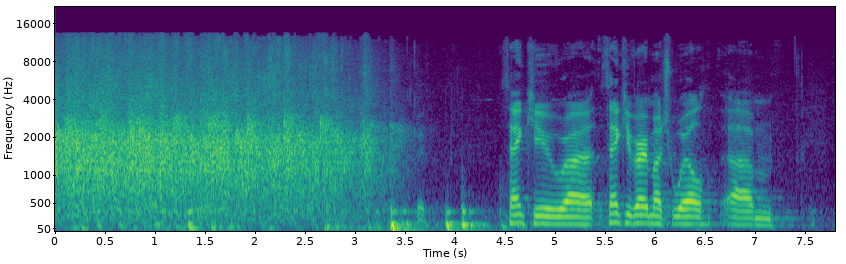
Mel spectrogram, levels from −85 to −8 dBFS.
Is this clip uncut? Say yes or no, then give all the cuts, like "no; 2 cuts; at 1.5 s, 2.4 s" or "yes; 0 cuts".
yes; 0 cuts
